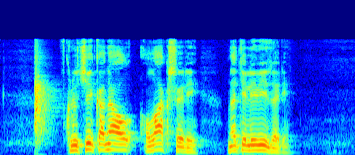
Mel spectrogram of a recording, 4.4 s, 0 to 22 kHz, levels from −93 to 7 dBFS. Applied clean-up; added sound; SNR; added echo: none; Clapping; 9 dB; none.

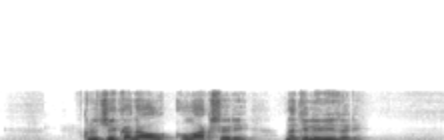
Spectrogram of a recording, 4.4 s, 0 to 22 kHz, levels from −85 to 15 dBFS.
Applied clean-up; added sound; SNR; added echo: neural separator model SepFormer DNS4.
